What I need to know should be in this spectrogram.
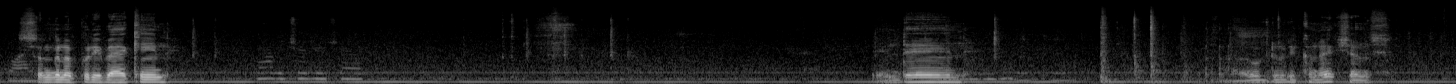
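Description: A circuit board clicks and knocks faintly as a hand turns it over.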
